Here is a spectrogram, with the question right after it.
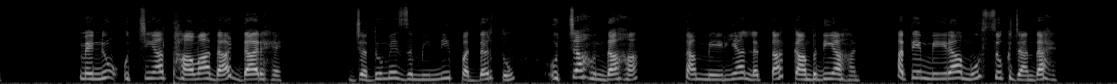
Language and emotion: Punjabi, fearful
